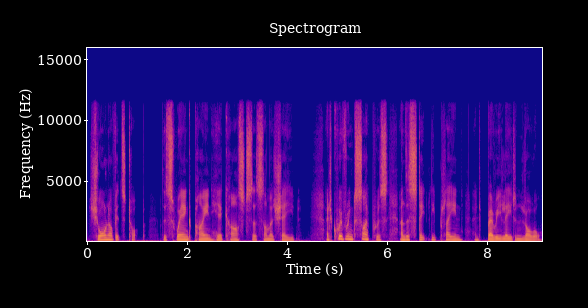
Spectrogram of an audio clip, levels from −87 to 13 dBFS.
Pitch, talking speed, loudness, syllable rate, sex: 140 Hz, 150 wpm, -21 LUFS, 4.5 syllables/s, male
